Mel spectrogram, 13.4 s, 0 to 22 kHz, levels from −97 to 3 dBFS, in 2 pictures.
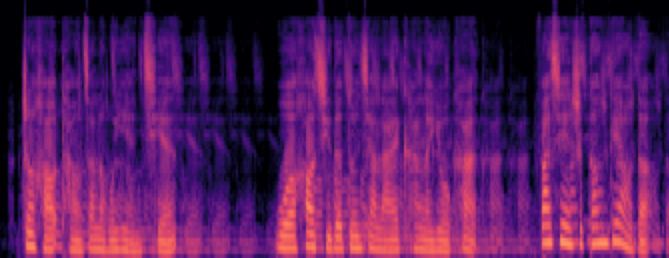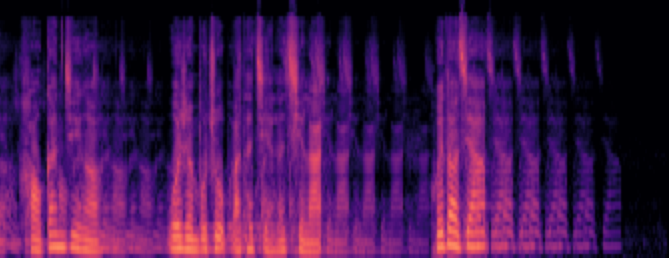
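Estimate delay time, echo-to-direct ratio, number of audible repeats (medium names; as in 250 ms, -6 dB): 272 ms, -16.0 dB, 4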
